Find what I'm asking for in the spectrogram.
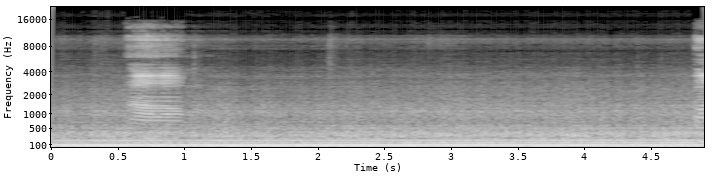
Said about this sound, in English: Road noise. It'd be nice if it was a little bit quieter.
